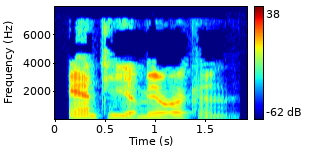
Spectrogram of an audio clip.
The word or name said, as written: antiamericanism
